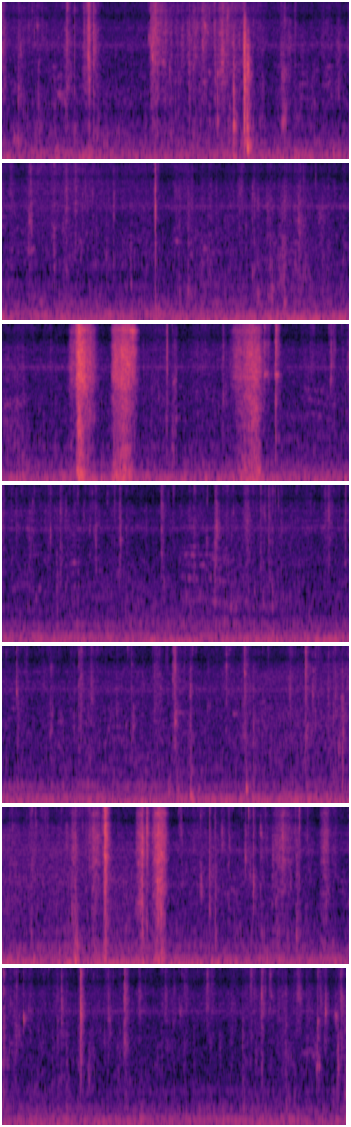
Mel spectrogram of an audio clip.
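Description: Hands squishing and turning raw chicken thighs in a liquid marinade in a plastic basin, over a steady low hum. A few sharp knocks stand out, once early, three times near the middle and twice later on.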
